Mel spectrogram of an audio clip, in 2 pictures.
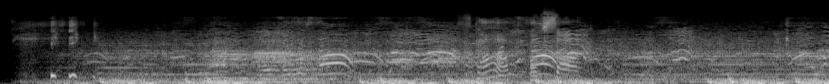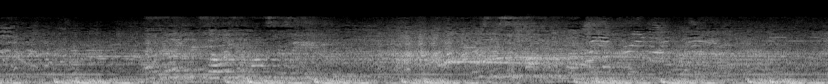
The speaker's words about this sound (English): We'll the audio's a little bad too, so you just kind of have to listen, but try to listen to what the audience is shouting at her.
